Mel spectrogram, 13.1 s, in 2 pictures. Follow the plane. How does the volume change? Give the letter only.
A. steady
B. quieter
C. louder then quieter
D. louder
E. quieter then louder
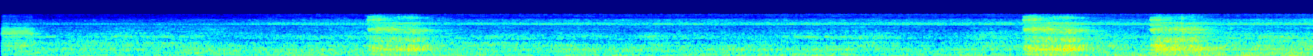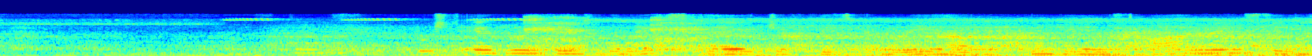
D.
